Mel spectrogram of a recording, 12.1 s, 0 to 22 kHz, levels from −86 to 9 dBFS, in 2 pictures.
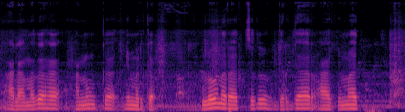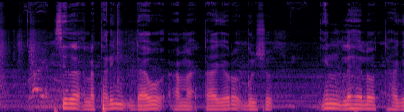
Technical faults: none

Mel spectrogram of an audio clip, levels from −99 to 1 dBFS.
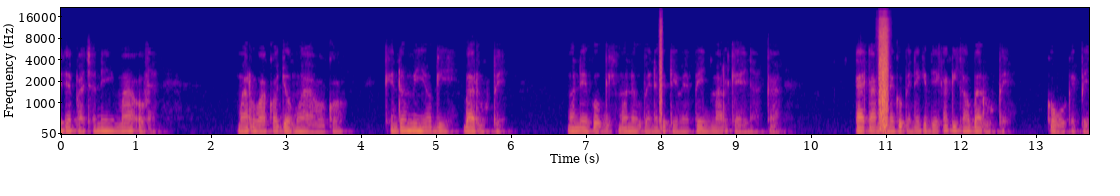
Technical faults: skip ahead; jitter buffer speed-up; wireless microphone noise hit

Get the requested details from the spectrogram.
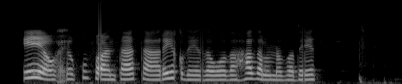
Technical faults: gap between chunks

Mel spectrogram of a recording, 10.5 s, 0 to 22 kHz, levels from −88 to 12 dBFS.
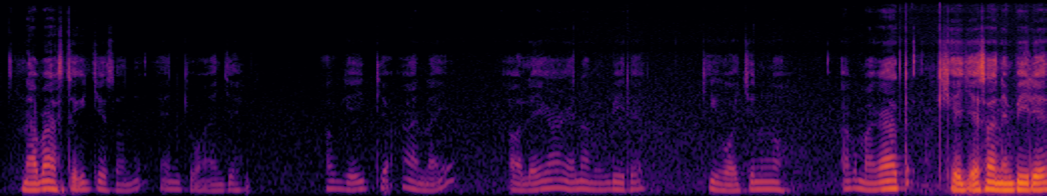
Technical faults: automatic gain rising

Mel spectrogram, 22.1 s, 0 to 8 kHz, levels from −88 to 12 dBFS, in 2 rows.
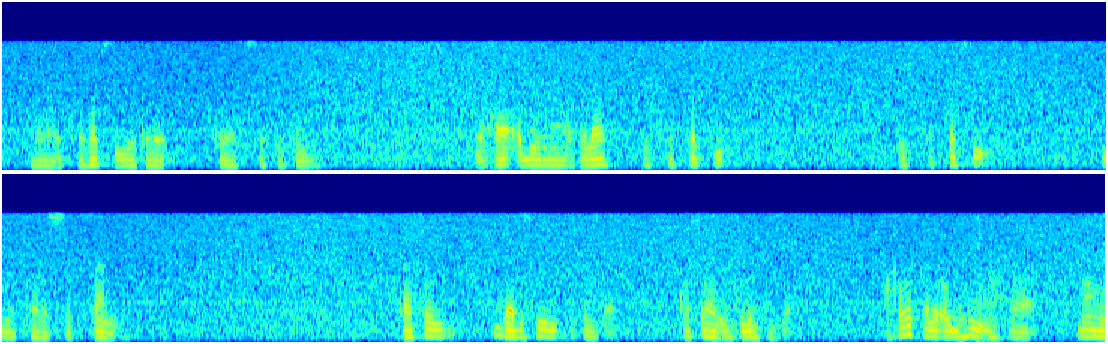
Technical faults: none

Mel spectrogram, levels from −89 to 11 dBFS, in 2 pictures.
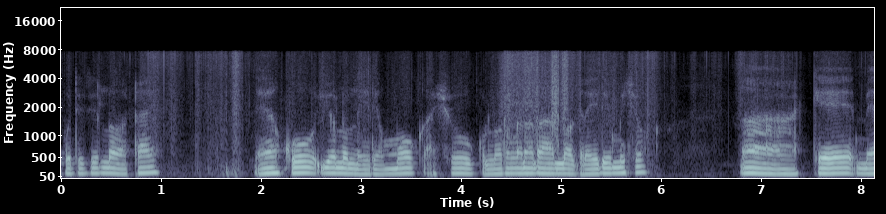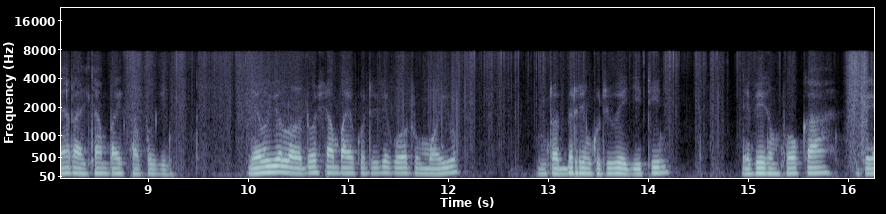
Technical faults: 4-bit ADPCM compression

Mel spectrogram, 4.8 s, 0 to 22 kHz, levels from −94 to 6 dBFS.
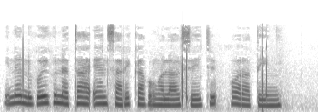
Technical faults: AAC compression; loud pop

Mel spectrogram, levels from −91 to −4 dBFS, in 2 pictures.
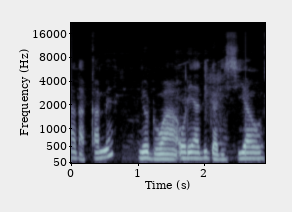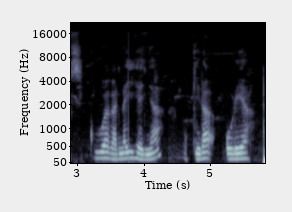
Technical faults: dropped buffer (overrun)

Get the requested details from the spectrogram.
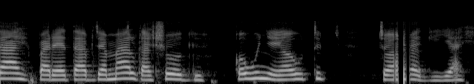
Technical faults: packet loss on an ADPCM call

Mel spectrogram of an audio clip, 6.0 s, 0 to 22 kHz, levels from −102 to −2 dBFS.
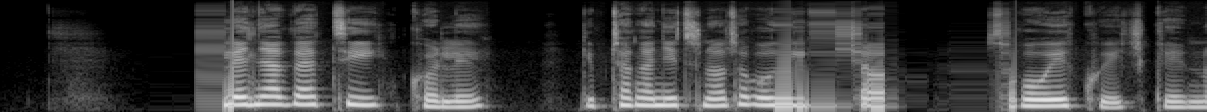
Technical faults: robotic sound from repeated short buffers

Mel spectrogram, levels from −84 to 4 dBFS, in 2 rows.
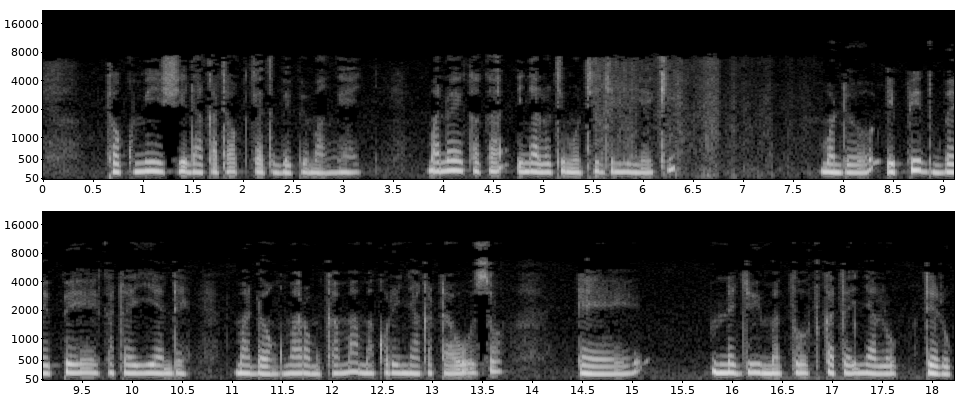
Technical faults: MP3 compression; pre-echo

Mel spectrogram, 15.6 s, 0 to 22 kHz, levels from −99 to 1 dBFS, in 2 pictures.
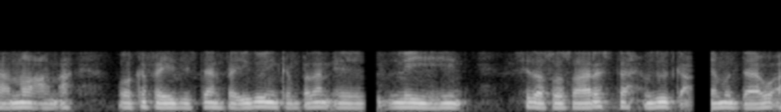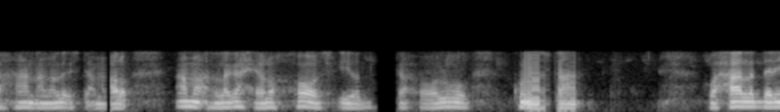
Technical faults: packet loss with pitch repetition; robotic sound from repeated short buffers

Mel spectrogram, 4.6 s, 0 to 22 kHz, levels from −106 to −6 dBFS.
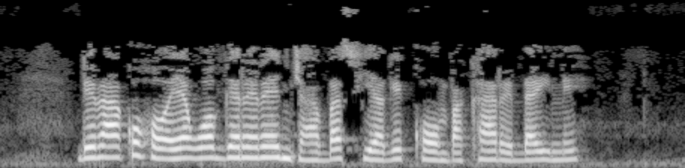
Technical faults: MP3 compression

